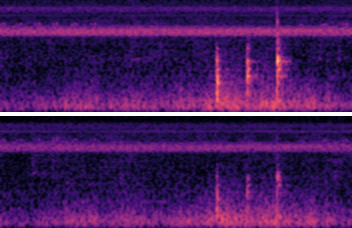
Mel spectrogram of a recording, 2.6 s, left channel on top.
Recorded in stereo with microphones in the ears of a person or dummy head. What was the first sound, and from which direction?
An insect, 25° left (ahead or behind).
